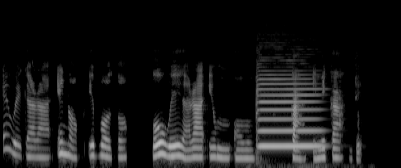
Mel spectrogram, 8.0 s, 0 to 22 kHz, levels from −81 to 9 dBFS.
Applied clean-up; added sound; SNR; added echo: classical method log-MMSE.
